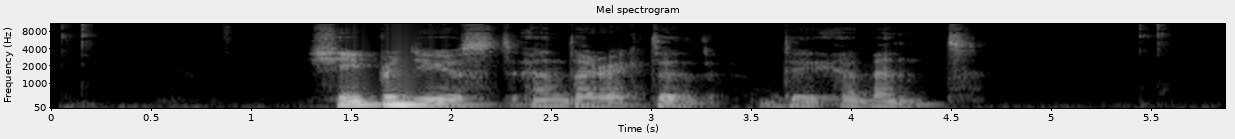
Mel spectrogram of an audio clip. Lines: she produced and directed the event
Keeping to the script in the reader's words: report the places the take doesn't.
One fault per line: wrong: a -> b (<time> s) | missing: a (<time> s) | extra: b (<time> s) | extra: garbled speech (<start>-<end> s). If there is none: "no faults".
no faults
